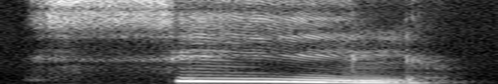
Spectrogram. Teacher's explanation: у слові сіль звук і він як який голосний позначаємо кружечком пригадуємо що звук і пом'якшує попередній приголосний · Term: м'який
